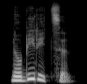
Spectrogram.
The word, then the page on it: 伸び率: female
